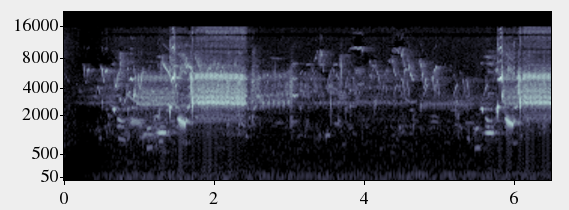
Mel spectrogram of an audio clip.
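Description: A red-winged blackbird gives its song twice: a few sharp introductory notes, then a harsh, buzzy trill, with scattered chirps between.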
